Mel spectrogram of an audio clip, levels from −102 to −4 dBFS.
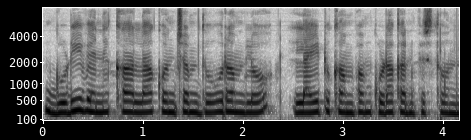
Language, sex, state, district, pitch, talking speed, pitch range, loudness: Telugu, female, Andhra Pradesh, Guntur, 230 Hz, 115 wpm, 220-235 Hz, -13 LUFS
